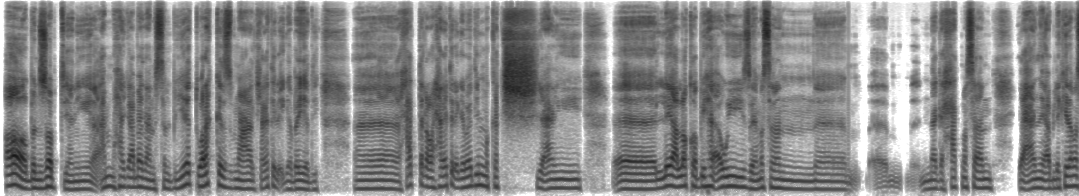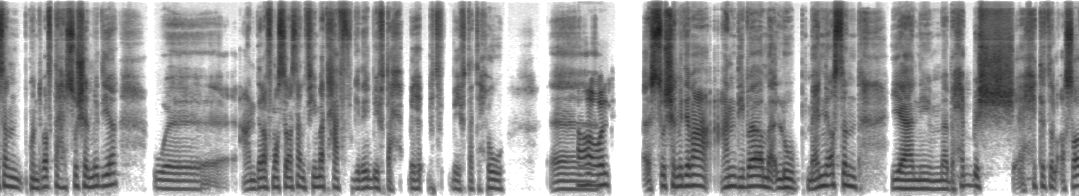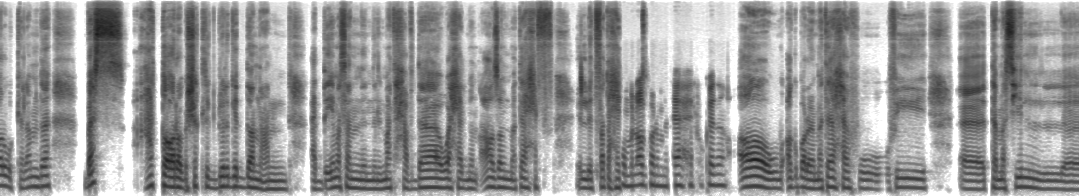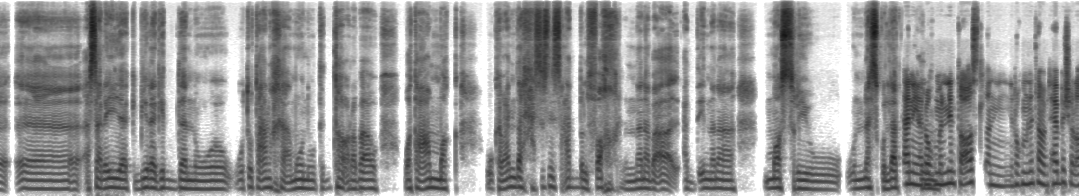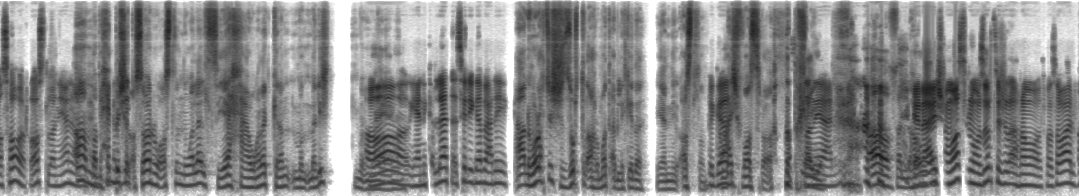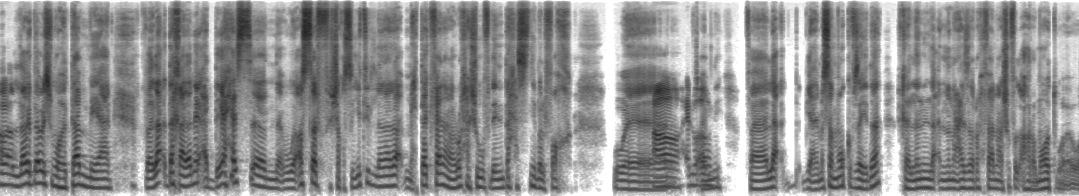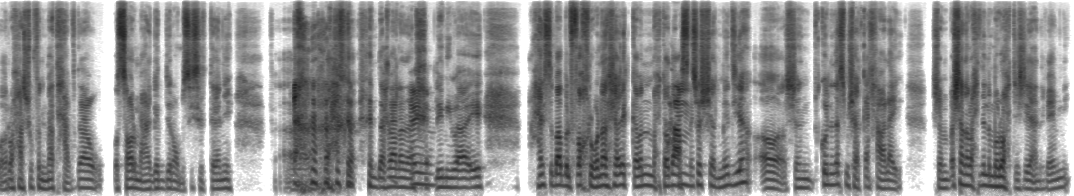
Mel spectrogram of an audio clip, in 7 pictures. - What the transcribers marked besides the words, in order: in English: "السوشيال ميديا"; in English: "السوشيال ميديا"; tapping; chuckle; laughing while speaking: "آه، تخيل. آه"; chuckle; laughing while speaking: "ده فعلًا هيخليني بقى إيه"; laugh; in English: "السوشيال ميديا"
- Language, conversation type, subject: Arabic, podcast, إزاي السوشيال ميديا بتأثر على مزاجك اليومي؟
